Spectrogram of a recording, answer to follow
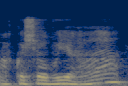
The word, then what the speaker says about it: अक्षोभ्य: 그래서 옴 아크쇼부야 훔이 되겠고요.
